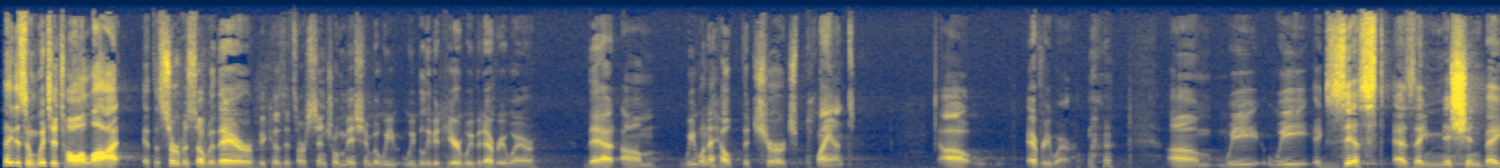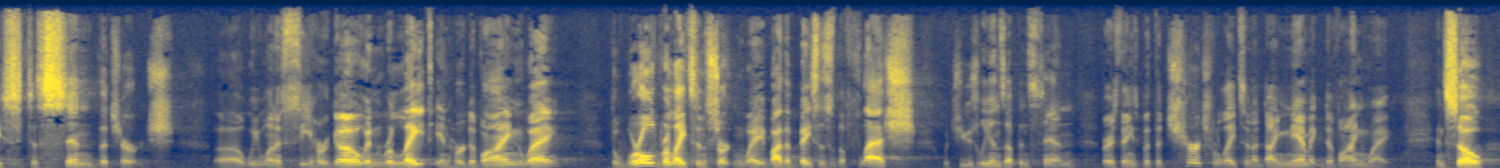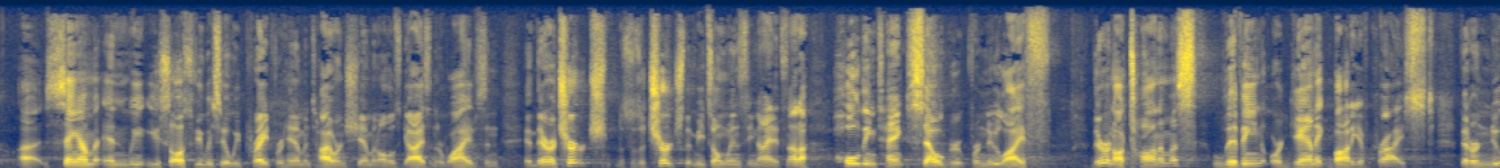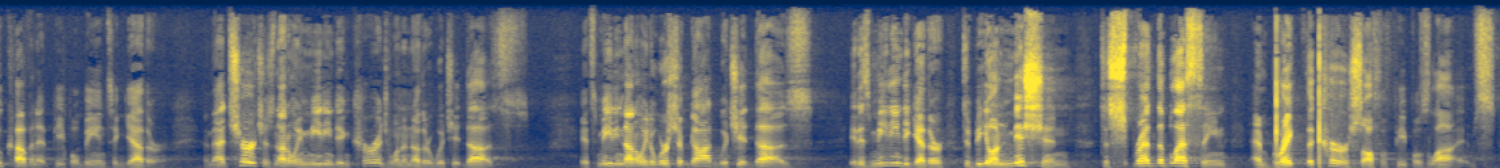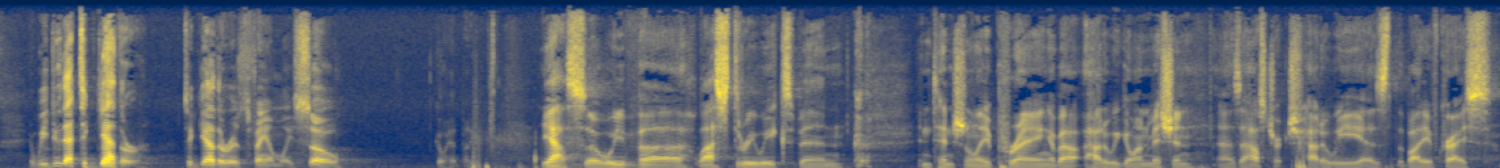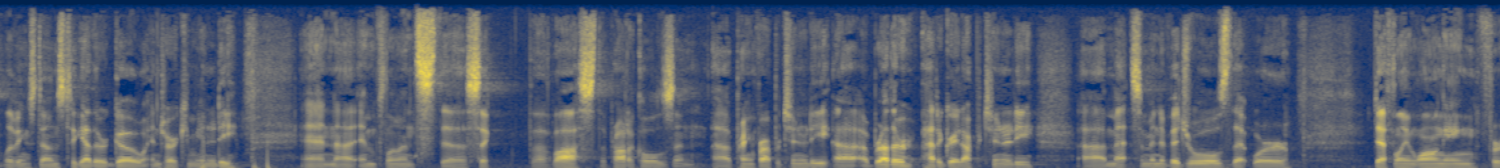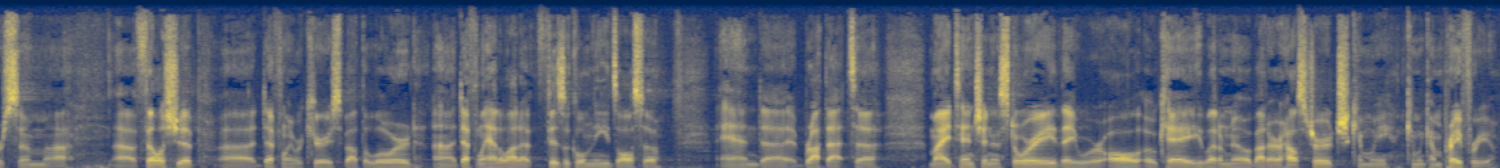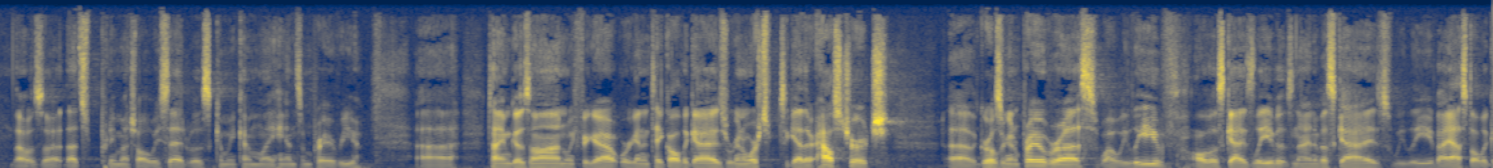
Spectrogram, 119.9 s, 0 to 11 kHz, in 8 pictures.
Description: July 21, 2013      Category: Testimonies      |      Location: El Dorado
